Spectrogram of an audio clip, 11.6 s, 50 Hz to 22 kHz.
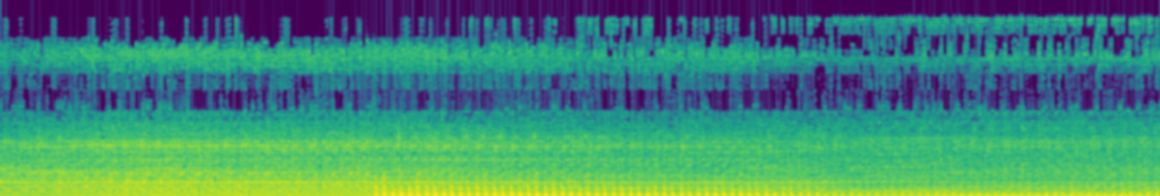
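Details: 2008 Volvo XC90 D5 diesel idling with a steady, regular knock about three beats a second over the running note; engine knocking at idle.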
